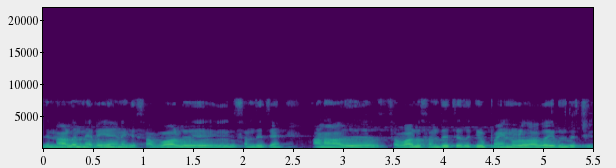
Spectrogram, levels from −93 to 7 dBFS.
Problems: none marked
